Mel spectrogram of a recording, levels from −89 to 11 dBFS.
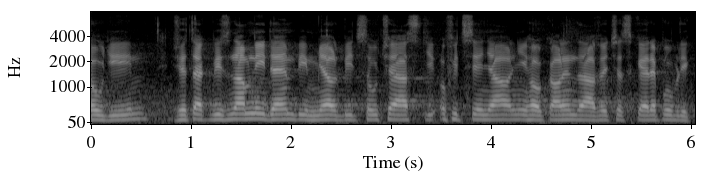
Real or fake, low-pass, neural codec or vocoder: real; 7.2 kHz; none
